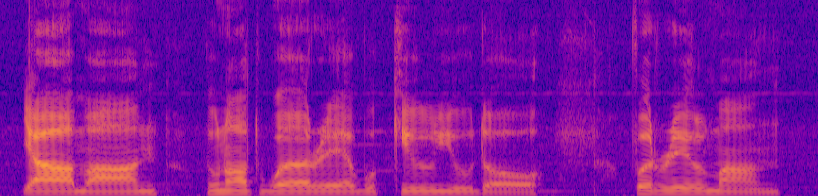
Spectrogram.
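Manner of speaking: put-on accent, part Jamaican, part Austrian. Speaker trying out an accent for lines into a microphone, part Jamaican, part Austrian. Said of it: "like part Jamaican and part Austrian".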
